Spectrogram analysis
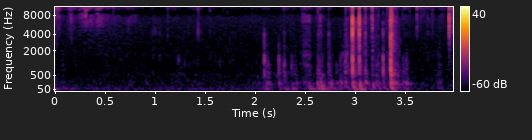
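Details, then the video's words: A white hamster eats a tartlet with carrot and beet in a close ASMR recording; after about two quiet seconds, dense bursts of sharp, dry crunching clicks follow, with rapid irregular bites to the end. "Hamster’s crunching a tartlet with carrot and beet"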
